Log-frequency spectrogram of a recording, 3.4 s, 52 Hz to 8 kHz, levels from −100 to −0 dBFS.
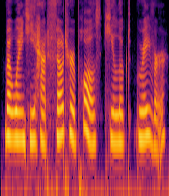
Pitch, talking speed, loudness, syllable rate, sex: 225 Hz, 175 wpm, -18 LUFS, 4.4 syllables/s, female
